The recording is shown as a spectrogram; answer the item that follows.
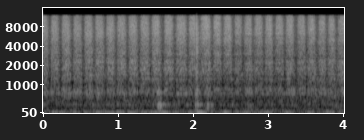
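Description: Fine-grit sandpaper rubbed by hand over a painted surface, a faint, steady scratching of quick, even back-and-forth strokes. It is a light sanding to remove oily residue that makes retarder medium clump and go on unevenly.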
